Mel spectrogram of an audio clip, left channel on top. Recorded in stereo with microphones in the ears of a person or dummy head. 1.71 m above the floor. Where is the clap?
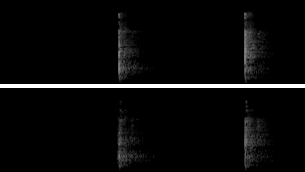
35° left (ahead or behind), 0.6 m.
